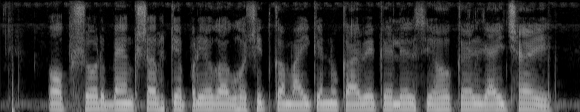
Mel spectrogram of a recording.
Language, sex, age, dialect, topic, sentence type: Magahi, male, 25-30, Western, banking, statement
